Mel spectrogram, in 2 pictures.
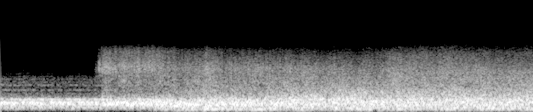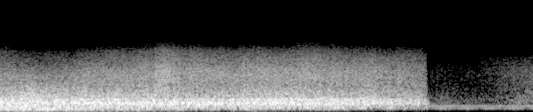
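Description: Water roars and splashes loudly.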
